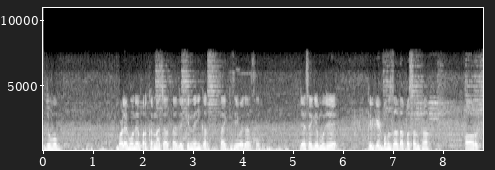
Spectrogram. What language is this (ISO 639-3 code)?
urd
